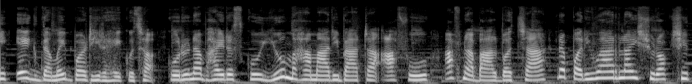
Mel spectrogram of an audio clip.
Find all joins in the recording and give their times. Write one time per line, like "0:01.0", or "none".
none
